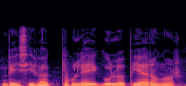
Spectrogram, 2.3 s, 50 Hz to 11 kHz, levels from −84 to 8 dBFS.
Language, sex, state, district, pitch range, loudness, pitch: Assamese, male, Assam, Kamrup Metropolitan, 120-135 Hz, -14 LUFS, 130 Hz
